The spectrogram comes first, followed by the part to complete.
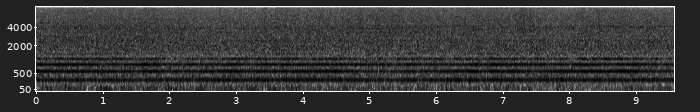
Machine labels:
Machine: fan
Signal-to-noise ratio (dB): 6 dB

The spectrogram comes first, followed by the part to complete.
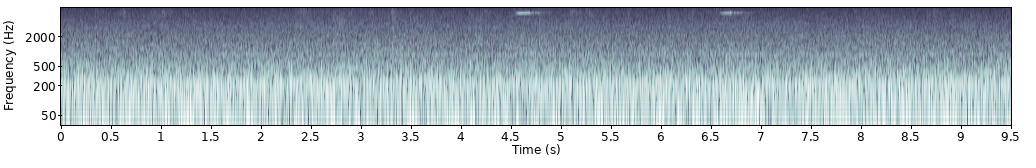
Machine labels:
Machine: fan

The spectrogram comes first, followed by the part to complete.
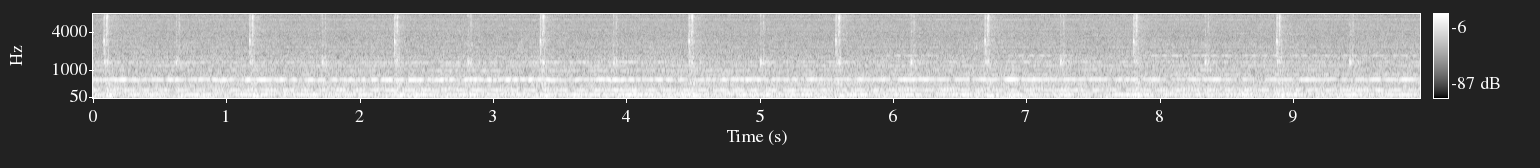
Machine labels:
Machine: valve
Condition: abnormal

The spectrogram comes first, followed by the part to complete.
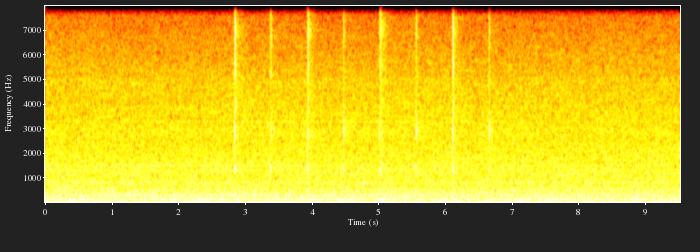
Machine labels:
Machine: valve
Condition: normal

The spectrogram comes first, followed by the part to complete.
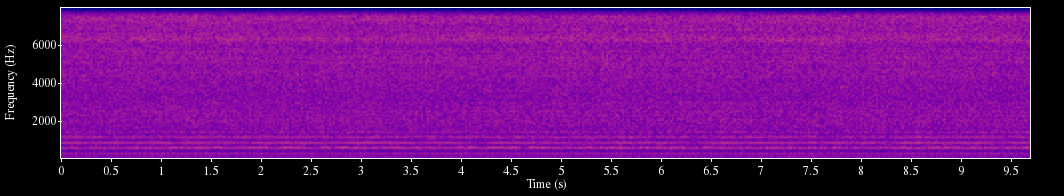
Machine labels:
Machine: fan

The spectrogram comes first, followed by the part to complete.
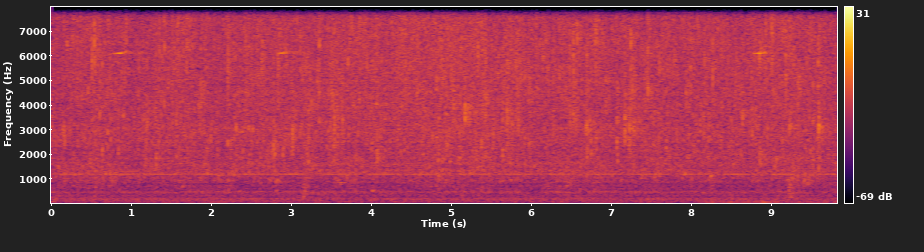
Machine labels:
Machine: pump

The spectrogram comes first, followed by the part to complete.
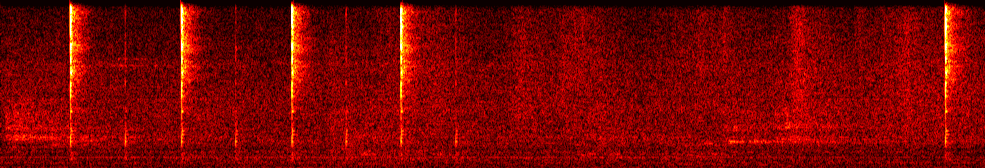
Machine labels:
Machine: valve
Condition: normal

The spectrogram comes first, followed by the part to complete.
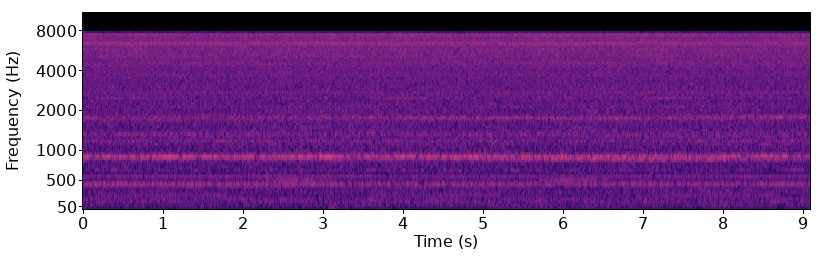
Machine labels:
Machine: slide rail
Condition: normal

